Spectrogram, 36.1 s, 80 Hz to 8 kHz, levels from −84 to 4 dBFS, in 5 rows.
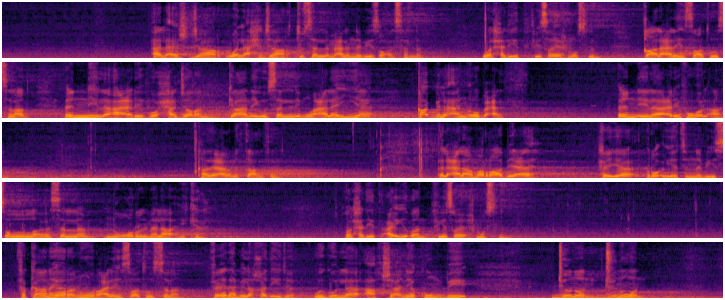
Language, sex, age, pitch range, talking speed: Arabic, male, 30-49, 115-190 Hz, 110 wpm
